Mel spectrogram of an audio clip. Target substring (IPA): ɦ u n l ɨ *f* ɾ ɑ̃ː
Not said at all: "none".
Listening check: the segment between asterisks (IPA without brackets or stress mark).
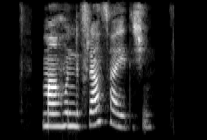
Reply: f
